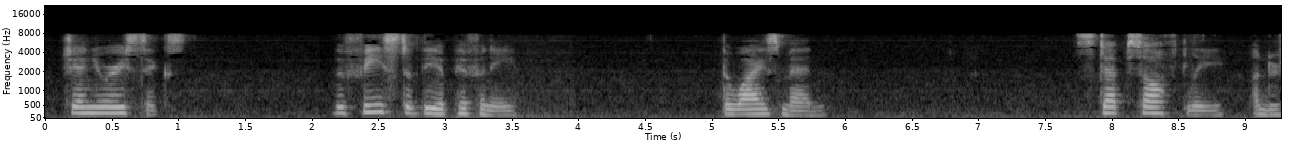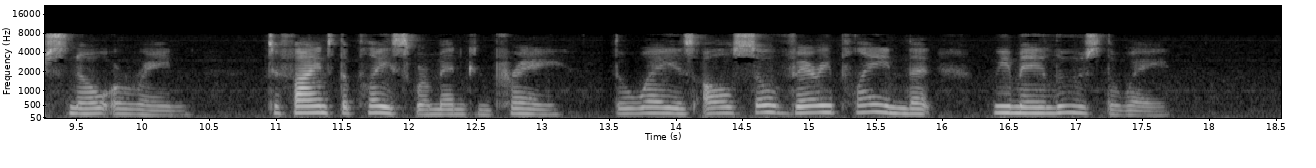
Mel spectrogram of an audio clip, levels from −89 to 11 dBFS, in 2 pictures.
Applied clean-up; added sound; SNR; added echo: none; none; none; none.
